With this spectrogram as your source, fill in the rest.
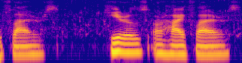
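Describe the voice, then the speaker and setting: Monotone, flat intonation and a calm, soothing tone over noticeable background noise. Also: man. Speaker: reader of relaxation videos. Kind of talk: reading aloud.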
